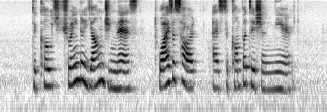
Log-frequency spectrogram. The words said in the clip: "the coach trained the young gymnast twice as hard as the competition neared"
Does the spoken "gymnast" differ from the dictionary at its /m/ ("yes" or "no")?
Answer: yes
